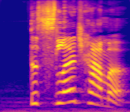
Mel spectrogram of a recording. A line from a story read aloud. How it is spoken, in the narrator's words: I yelled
